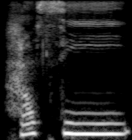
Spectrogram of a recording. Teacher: या मदिया से पहले ज़ेर आ रही है तो हसी, सी दो हरकत के बराबर खींचेंगे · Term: मद असली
